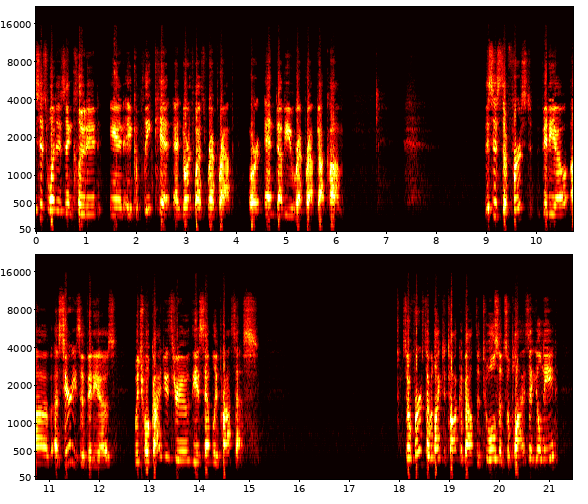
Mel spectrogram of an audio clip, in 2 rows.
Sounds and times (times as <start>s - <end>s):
Speech: 0.0s - 6.2s, 9.0s - 15.3s, 18.0s - 21.2s.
